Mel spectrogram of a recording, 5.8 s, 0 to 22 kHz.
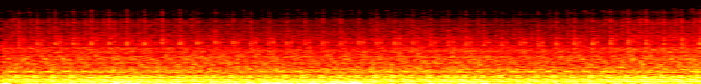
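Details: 1968 Lincoln Continental sedan V8 idling after about 10–15 minutes: light, fast valve-train tick over low rumble, steady with engine speed; owner suspects worn lifters, better at idle than before but still sounds off under load.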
